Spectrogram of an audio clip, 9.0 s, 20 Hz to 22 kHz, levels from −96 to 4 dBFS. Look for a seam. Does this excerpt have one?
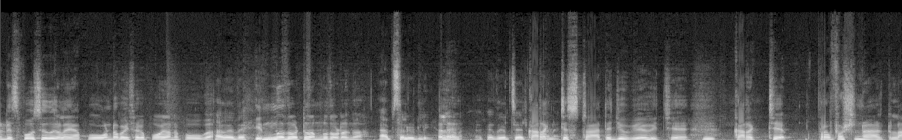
no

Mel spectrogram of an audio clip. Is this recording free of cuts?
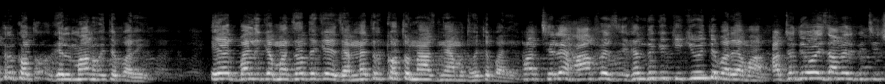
no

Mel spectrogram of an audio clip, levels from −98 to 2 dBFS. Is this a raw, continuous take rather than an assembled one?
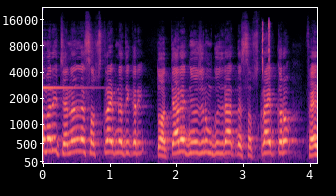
yes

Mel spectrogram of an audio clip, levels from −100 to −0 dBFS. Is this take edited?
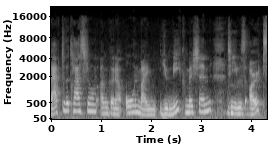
no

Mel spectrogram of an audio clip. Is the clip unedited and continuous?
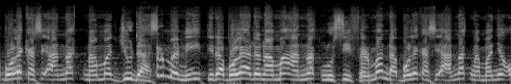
no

